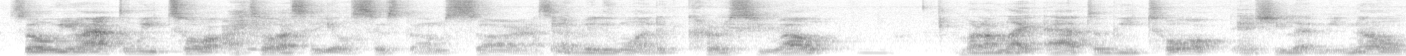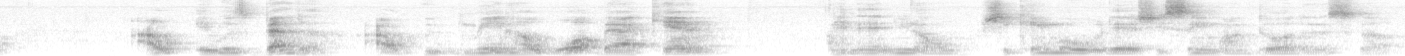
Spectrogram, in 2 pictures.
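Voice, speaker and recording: A man telling a story in casual chat, animated and acting out quotes with street slang, recorded from a distance in an echoey room. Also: fairly low pitch, a little fast. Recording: echoey room, mic far off.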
